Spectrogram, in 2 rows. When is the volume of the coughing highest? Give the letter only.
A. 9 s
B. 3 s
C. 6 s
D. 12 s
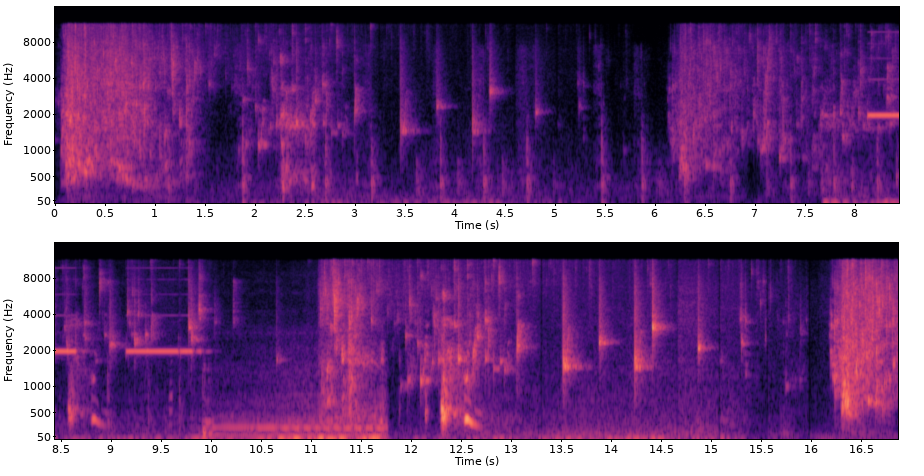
D.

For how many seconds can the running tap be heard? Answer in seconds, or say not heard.
17 s.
